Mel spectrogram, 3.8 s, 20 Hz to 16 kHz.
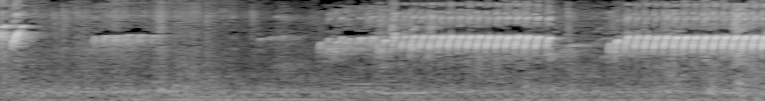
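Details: Canary master song recording used to train other canaries: after a faint opening, loud rapid high-pitched trills start at about 1.6 seconds, each a fast, even series of repeated notes, with a short break before the next trill.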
